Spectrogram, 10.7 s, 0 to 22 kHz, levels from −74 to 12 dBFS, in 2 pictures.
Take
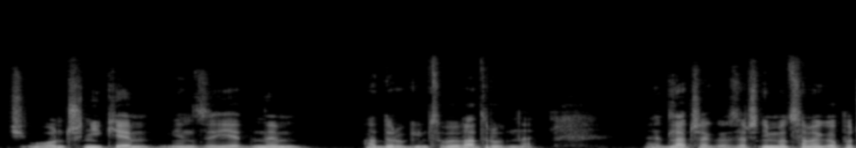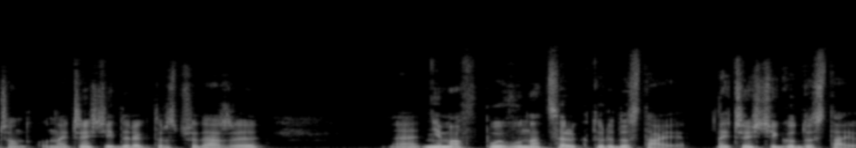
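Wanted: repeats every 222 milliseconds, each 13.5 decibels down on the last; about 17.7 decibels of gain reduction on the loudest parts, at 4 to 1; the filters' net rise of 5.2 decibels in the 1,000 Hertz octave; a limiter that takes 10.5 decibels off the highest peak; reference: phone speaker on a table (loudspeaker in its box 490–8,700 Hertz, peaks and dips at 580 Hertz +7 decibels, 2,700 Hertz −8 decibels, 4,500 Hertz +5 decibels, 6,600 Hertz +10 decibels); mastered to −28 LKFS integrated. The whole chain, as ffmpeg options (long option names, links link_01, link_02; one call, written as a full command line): ffmpeg -i in.wav -af "equalizer=frequency=1000:width_type=o:gain=6,acompressor=threshold=-35dB:ratio=4,alimiter=level_in=5.5dB:limit=-24dB:level=0:latency=1,volume=-5.5dB,highpass=frequency=490:width=0.5412,highpass=frequency=490:width=1.3066,equalizer=frequency=580:width_type=q:width=4:gain=7,equalizer=frequency=2700:width_type=q:width=4:gain=-8,equalizer=frequency=4500:width_type=q:width=4:gain=5,equalizer=frequency=6600:width_type=q:width=4:gain=10,lowpass=frequency=8700:width=0.5412,lowpass=frequency=8700:width=1.3066,aecho=1:1:222|444:0.211|0.0444,volume=15.5dB" out.wav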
